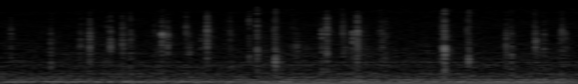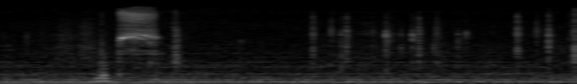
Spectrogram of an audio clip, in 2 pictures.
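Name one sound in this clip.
Fingers tap quickly on the small keys of a keyboard with soft clicks.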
